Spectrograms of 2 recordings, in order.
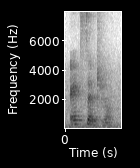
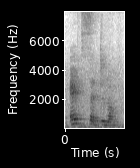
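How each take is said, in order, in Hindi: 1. शब्द 'et' ध्वनि से शुरू होता है। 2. शब्द 'et' ध्वनि से शुरू होता है।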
